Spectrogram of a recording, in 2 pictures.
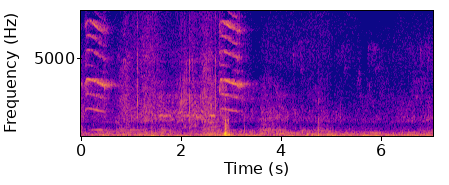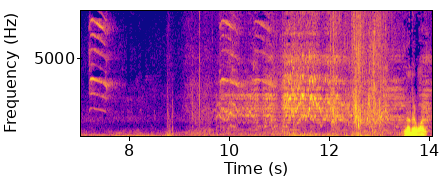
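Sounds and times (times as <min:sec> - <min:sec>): harsh falling bird call: 0:09.7 - 0:13.5
chattering bird calls: 0:09.7 - 0:14.0
wash of noise: 0:12.0 - 0:13.6.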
